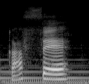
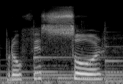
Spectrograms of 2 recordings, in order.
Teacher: oxítonas onde a última sílaba é mais forte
